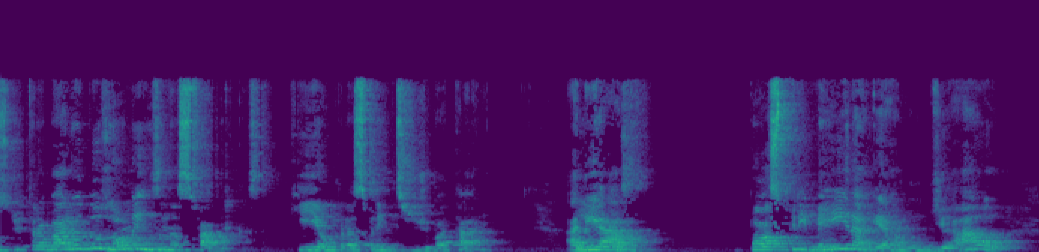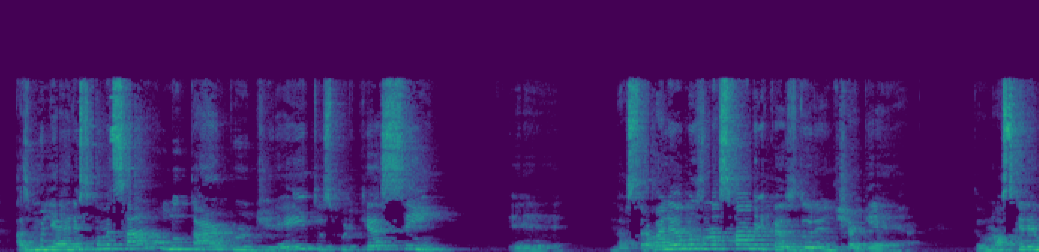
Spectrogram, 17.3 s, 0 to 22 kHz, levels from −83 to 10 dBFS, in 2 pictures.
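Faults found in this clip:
No audible faults found; nothing to log.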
